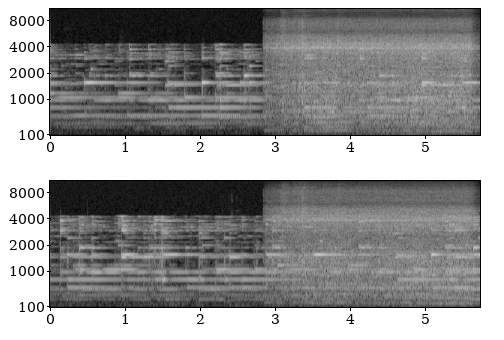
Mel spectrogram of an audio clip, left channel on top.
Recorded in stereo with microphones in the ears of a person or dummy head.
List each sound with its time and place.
2.8 s sawing: 25° left (ahead or behind), 0.7 m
